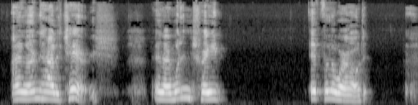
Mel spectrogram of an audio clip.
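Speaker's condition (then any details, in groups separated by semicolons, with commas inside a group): Cerebral palsy; tight muscles, increased muscle tone; many years since onset, medication for muscle tone, therapy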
